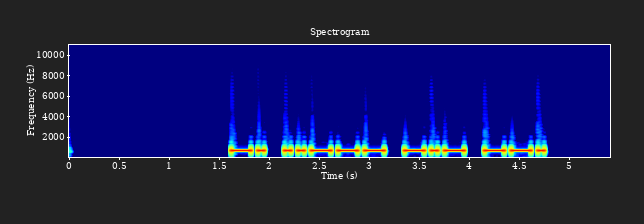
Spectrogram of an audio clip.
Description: Morse code, heard as a keyed tone, about 18 wpm, 700 Hz. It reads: N2KG
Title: Speed Racing - USA 1x2 Call Signs 15wpm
